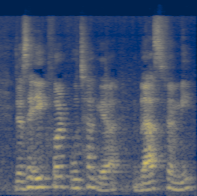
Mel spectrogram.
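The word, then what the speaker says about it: blasphemy: कुछ लोग इसको ब्लास्फेमी पढ़ते हैं, जो कि ब्लास्फेमी नहीं, ब्लास्फेमी। क्या हो गया? ये हो गया ब्लास, BLAS, ब्लास्फ।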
